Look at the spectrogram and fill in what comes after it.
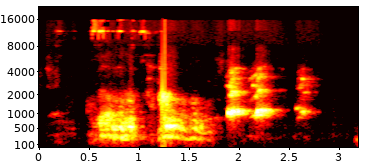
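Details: Young Cavalier King Charles Spaniel puppies, blenheim-coloured, from a New Year's litter of five. Two rough little barks are followed by a run of high, clear whining yips that taper off quietly.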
